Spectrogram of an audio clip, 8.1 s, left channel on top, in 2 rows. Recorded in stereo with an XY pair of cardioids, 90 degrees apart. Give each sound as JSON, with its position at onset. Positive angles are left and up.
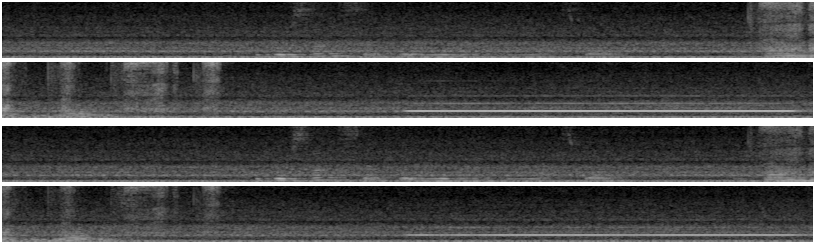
{"t": 1.3, "sound": "a woman speaking", "azimuth_deg": -35, "distance_m": 5.5}
{"t": 3.7, "sound": "writing", "azimuth_deg": 40, "distance_m": 0.5}
{"t": 6.0, "sound": "a flute", "azimuth_deg": 65, "distance_m": 3.0}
